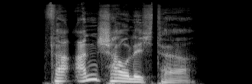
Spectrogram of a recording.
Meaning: inflection of veranschaulicht: 1. strong/mixed nominative masculine singular 2. strong genitive/dative feminine singular 3. strong genitive plural
- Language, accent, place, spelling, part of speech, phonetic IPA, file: German, Germany, Berlin, veranschaulichter, adjective, [fɛɐ̯ˈʔanʃaʊ̯lɪçtɐ], De-veranschaulichter.ogg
